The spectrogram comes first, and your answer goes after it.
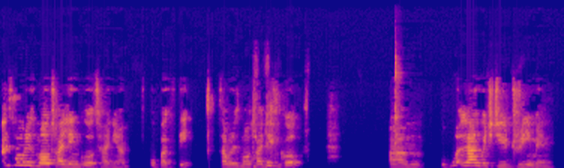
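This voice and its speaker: A woman's voice: on the high side, animated, normal speed, slight background noise. A woman hosting an interview, talking enthusiastically and often restarting her sentences. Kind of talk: casual conversational interview.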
